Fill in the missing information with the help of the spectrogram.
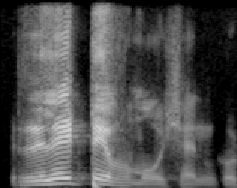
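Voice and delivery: slow, stress on "relative"; emphatic answer. Shown as a demonstration. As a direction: lean on "relative", deliberately. Teacher stressing the key answer.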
